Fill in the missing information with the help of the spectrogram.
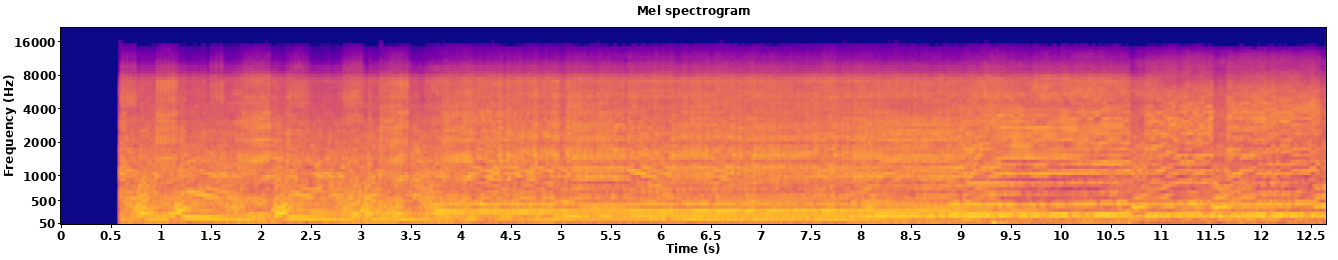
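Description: Several small motocross bike engines revving together, starting about half a second in. Their pitches climb and fall in quick blips, then hold fairly steady, and rise again near the end.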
